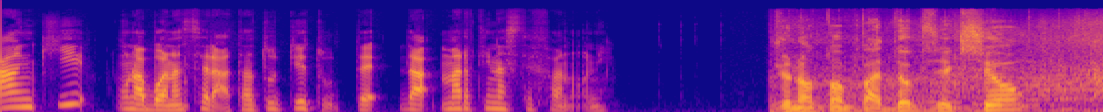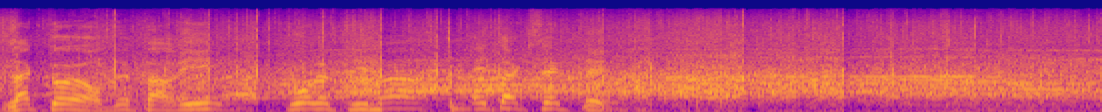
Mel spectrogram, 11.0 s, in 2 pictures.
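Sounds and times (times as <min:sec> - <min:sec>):
speech: 0:00.0 - 0:03.1, 0:03.8 - 0:08.8
applause at the adoption of the Paris climate agreement: 0:04.1 - 0:11.0.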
